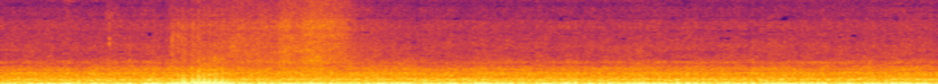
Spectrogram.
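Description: Quiet, steady low rumble of room background noise, with no speech or guitar playing.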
